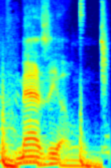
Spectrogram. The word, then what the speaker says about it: Mazzeo: Mazzeo.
